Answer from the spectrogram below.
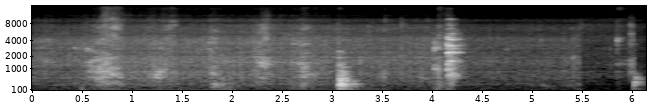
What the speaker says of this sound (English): the meat is going to be cooking in her own grease, as you can see.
